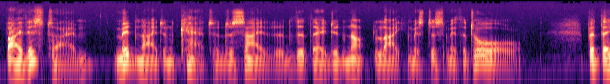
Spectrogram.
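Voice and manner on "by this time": plain reading voice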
